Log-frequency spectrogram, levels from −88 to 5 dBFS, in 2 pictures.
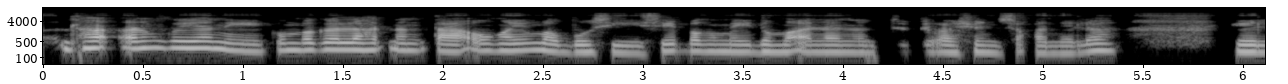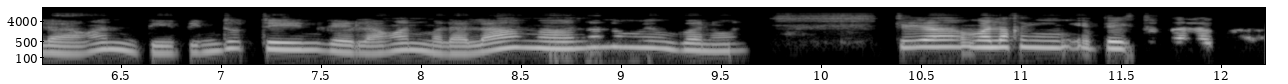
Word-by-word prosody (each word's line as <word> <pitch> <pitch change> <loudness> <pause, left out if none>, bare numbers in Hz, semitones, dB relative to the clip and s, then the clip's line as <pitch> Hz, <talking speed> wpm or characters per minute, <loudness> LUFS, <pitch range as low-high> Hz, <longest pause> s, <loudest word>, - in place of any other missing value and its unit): la 265 +2 +6
alam 260 +1 +3
ko - - -1
'yan, 265 -1 +3
eh, 195 -2 -3
kumbaga 220 +2 +1
lahat 225 +2 +2
ng 215 -1 -3
tao 195 -2 +2
ngayon 205 +1 -1
mabusisi 180 0 -4
'pag 195 0 -2
may 185 -1 -3
dumaan 185 0 0
na 180 - 0
notipikasyon 175 0 -6
sa - - -8
kanila, 165 +5 -4 0.6
kailangan 180 +4 -1
pipindutin, 220 +7 -1
kailangan 180 +3 -1
malalaman, 245 - +1
alam 285 +1 -2
mo 280 - -2
'yong 250 -3 -3
gano'n, 200 -1 -2 0.8
kaya 295 +1 +6
malaking 285 -1 +4
epekto 250 -2 +1
talaga, 230 -2 -2
210 Hz, 145 wpm, -26 LUFS, 180-250 Hz, 0.8 s, la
